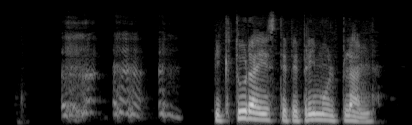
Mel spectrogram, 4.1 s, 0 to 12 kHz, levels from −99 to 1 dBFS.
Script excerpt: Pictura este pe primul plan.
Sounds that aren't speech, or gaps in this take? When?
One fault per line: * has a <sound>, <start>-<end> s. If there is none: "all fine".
* has a laugh, 0.6-1.8 s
